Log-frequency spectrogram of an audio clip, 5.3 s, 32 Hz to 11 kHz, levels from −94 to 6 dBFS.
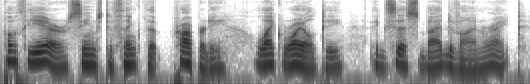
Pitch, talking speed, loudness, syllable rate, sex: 115 Hz, 135 wpm, -19 LUFS, 4.0 syllables/s, male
